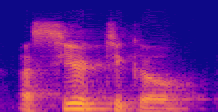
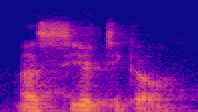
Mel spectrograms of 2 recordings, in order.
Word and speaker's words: Assyrtiko: home alongside of me this is the anglicized version that hopefully will make it easier for you to work with this out in your market so the first one is the one everybody's heard of and that's a cedar Tico a suit to go Assyrtiko a suit to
